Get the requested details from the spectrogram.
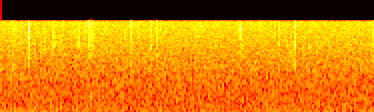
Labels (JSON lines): {"label": "ambient", "recorder": "HydroMoth"}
